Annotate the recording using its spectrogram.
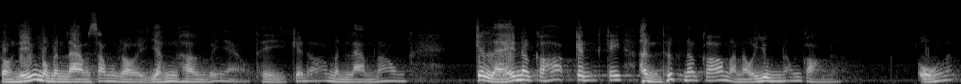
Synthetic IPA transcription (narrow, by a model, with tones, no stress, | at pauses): kɔ˨˩nne˨˦wmaː˨˩mï˨˩ŋ̟laː˨˩msa˧wŋ͡mzo˨˩jzə̰˧˨nɦəː˨˩nvəː˨˦jɲa˧wt̪ʰi˨˩kaː˨˦jɗɔ˨˦mï˨˩ŋ̟laː˨˩mnɔ˨˦hə˧wŋ͡m | kaː˨˦jlḛ˧˩˨nɔ˨˦kɔ˨˦kaː˨˦jkaː˨˦jhï˨˩ŋ̟t̪ʰɨ˦˥k̚nɔ˨˦kɔ˨˦maː˨˩no̰˧˨jzʊ˧ŋ͡mnɔ˨˦hə˧wŋ͡mkɔ˨˩nnɨ̰˧˥ə | ʔu˧˩əŋla˨˦m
